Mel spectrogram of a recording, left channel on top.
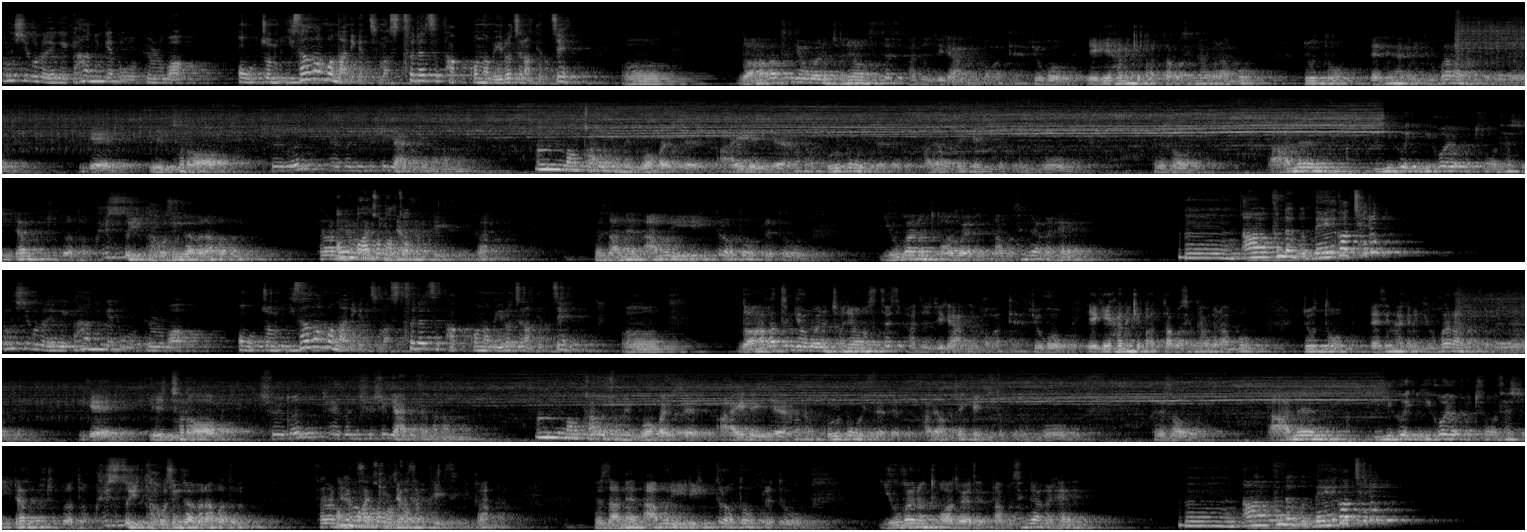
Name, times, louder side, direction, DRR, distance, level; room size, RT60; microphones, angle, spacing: voice 1, 0.0-1.8 2.4-5.7 20.6-21.4 33.8-34.6 42.2-44.3, left 1 dB, 75° left, 5 dB, 3.1 m, -26 dB
voice 2, 6.2-6.8 7.3-12.6 13.0-15.4 16.0-16.4 16.7-17.5 17.8-19.9 21.1-26.4 26.7-27.1 27.9-28.6 28.9-32.9 33.6-35.4 36.4-38.7 39.2-41.3 42.9-43.0, right 1 dB, 35° right, 1 dB, 3.9 m, -27 dB
sound 1, 14.5-29.1, left 4 dB, 35° left, 2.2 m, -38 dB
23.0 x 22.0 x 6.4 m, 1.1 s
head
